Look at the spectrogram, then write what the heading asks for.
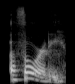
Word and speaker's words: authority: Authority. Authority has four syllables, authority, with the emphasis on the second syllable.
